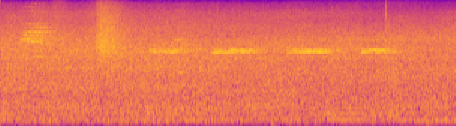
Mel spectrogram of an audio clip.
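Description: Steady noise of a stopped LRT train and station platform, with a short hiss about a second in, then four short high electronic beeps about a second apart: the train's door warning tone before the doors close.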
